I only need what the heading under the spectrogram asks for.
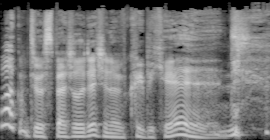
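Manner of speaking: put-on ghoulish deep radio DJ voice, "kids" drawn out. A host opens the show's creepy kids segment in a radio dj voice. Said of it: "You sound like a DJ".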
